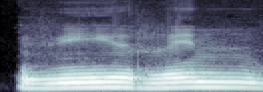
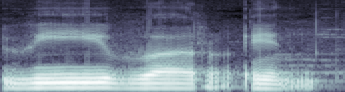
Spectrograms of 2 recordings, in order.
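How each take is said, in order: First: The words run together like one word. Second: Each word is said fully and separately. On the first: The speaker calls it right. "linking this word and you pronounce this word like that one word" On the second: The speaker calls it wrong. "this word pronounced we were in"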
